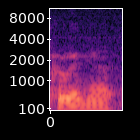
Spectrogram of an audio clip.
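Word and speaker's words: Cruithne: And it's spelled weird, by the way, but it's pronounced Cruinia. But it's spelled like Cruithni or whatever.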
